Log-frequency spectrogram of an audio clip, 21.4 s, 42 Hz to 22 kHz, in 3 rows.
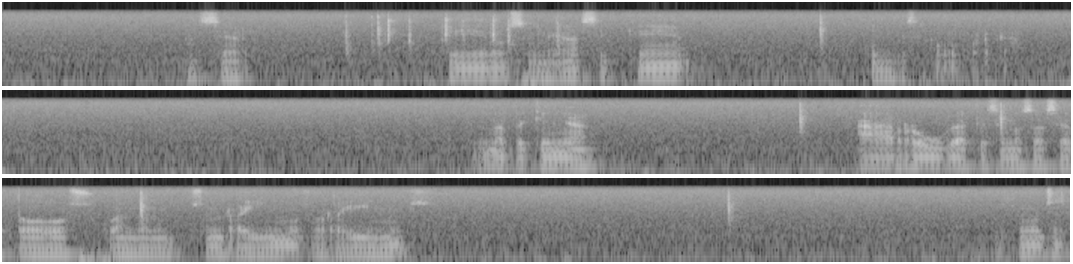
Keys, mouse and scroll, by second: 0.3-1.3 ctrl+drag, 1.8 ctrl+click, 2.6 ctrl+z, 4.0-4.3 ctrl+scroll down 3, 4.6-5.1 scroll up 2, 5.8 ctrl+click, 6.9 ctrl+click, 8.0 ctrl+click, 9.0 ctrl+click, 9.9 ctrl+click, 10.8 ctrl+click, 11.6 ctrl+click, 12.6 ctrl+click, 13.2 ctrl+click, 13.9 ctrl+click, 14.6 ctrl+click, 15.3 ctrl+click, 16.0 ctrl+click, 17.1 scroll down 1, 18.4 middle click, 19.6 ctrl+click, 20.5 ctrl+click.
